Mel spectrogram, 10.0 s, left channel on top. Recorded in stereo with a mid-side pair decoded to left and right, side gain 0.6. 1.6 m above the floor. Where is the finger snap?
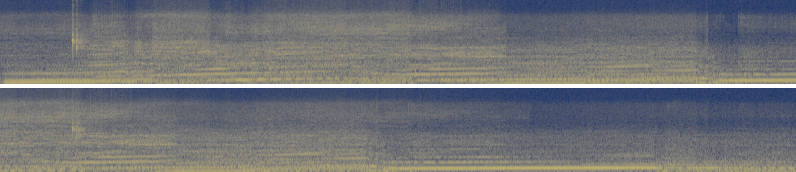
25° left, 3 m.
